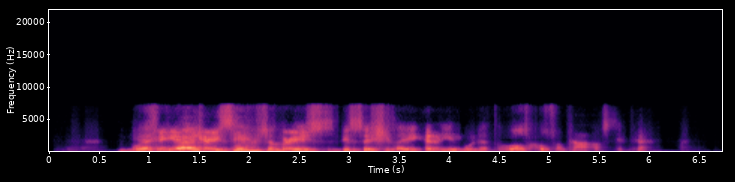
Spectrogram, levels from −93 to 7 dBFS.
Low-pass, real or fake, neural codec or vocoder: 7.2 kHz; fake; codec, 16 kHz, 0.5 kbps, FreqCodec, smaller model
